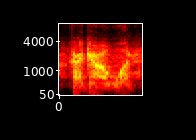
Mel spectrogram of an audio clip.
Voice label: enemy down, player vo anarchist; Counter-Strike Global Offensive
